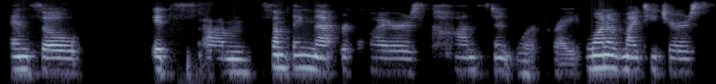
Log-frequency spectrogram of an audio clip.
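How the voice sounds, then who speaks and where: A woman counselor talks a support group through breathing and easy stretches in a calm, gentle way, laughing lightly now and then. Her voice sits a little low. The sound is a dull, lo-fi video call. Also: gravelly. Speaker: counselor and guest speaker. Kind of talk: guided mindfulness and yoga instruction. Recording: muffled lo-fi video call audio.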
